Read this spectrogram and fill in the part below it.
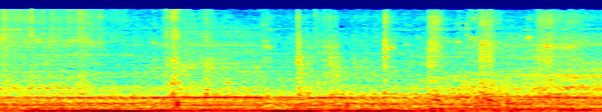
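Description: Hydraulics whine as an excavator arm moves.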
